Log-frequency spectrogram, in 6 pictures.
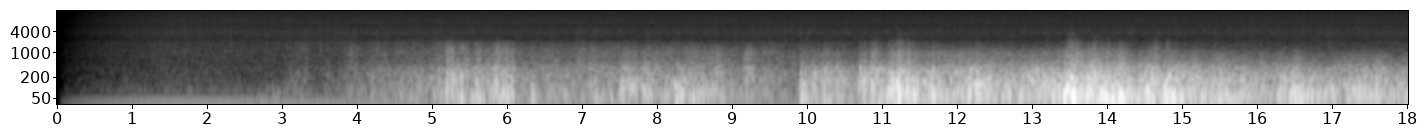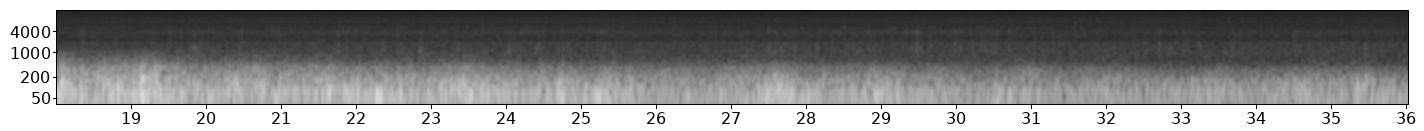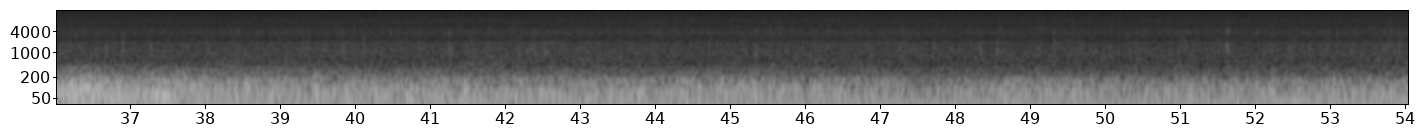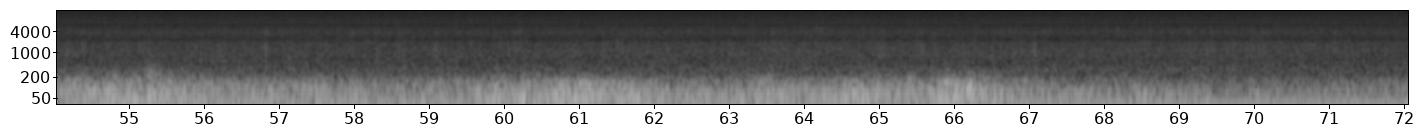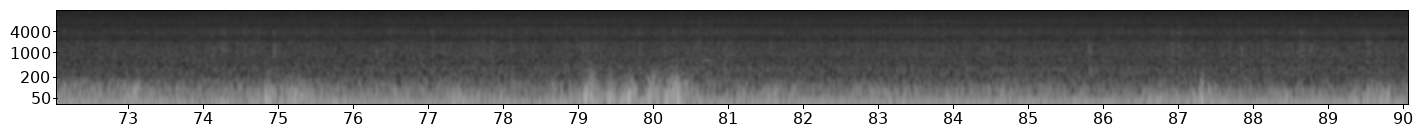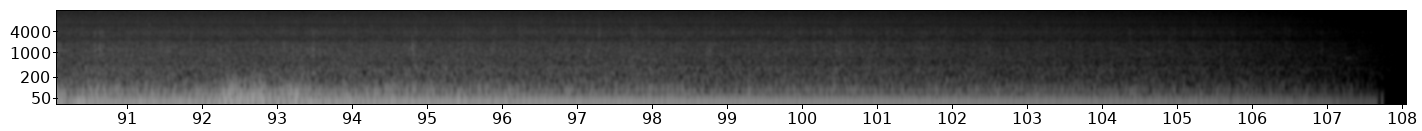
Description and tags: This thunder was recorded by my MP3 player in the huge squall line storm occured over Pécel, Hungary in the morning on 27th
of June, 2008.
